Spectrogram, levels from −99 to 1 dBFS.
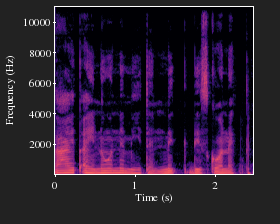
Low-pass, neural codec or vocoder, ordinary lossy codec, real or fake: none; none; none; real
